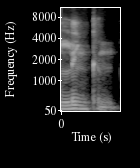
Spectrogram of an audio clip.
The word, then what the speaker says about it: Lincoln: goal okay now the l is not pronounced in these words these words it's silent right so there's no hell for kell for talk or the uh the modal verbs would the cool there's no l there they're pronounced half cap talk chalk would could should bomb palm calm salmon and lincoln okay no no l pronounced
